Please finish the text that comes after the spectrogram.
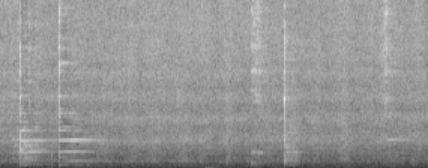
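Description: Chopped raw mango sautéing in hot oil in a pan, a continuous close sizzle broken by occasional sharp scrapes and clinks of a spoon stirring against the pan, with no talk.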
